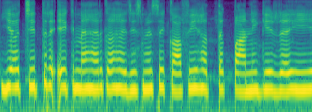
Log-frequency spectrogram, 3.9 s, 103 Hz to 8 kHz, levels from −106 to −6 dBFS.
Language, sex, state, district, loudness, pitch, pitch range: Hindi, female, Jharkhand, Ranchi, -12 LUFS, 255 Hz, 245-265 Hz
